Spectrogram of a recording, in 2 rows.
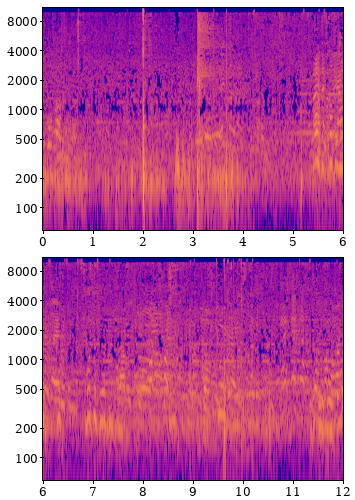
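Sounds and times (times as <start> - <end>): football kick thump: 2.0 - 2.3.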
